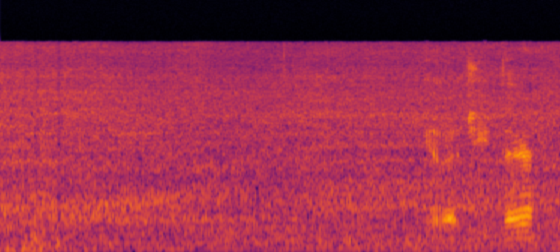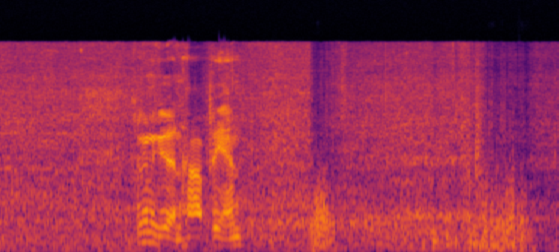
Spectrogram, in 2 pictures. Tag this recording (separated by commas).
Vehicle, Speech, Car, outside, urban or man-made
